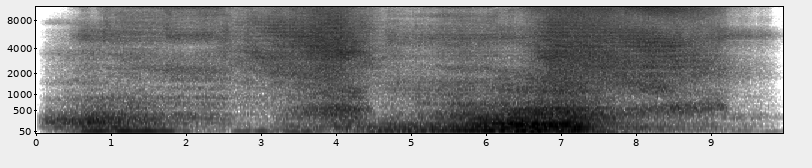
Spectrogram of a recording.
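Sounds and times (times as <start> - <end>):
serpent hissing: 3.4 - 8.2.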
